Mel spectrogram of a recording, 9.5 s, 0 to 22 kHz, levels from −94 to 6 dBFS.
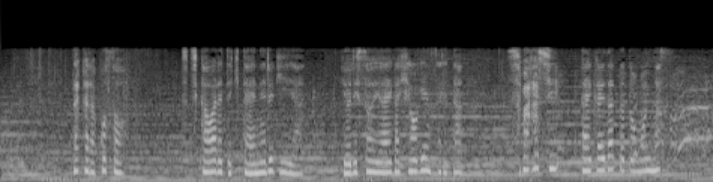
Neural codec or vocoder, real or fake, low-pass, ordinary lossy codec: none; real; 7.2 kHz; none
